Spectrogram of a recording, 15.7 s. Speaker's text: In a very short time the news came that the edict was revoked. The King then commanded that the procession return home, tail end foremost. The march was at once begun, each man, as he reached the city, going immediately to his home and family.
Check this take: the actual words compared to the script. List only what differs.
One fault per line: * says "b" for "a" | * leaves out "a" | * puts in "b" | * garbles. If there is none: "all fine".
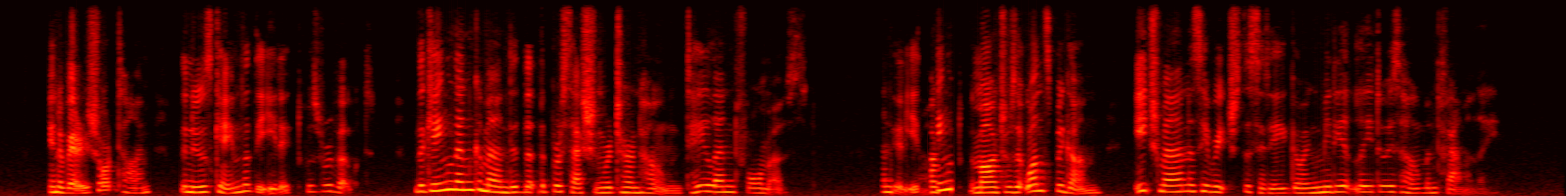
* garbles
